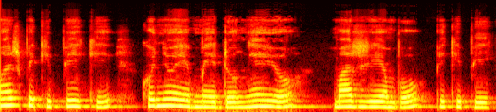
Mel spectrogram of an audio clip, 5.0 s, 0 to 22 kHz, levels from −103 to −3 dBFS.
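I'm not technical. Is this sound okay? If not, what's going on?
Yes, nothing in this recording stood out as a problem when I listened to it.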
